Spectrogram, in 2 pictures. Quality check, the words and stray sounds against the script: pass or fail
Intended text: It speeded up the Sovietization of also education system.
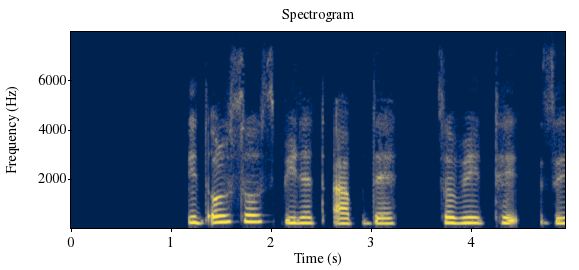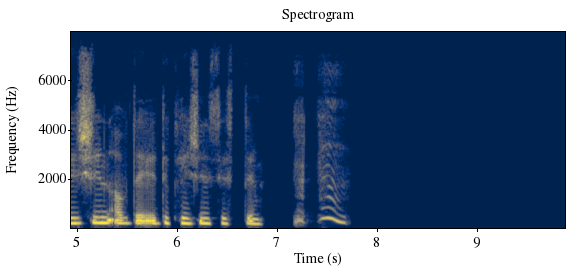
fail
